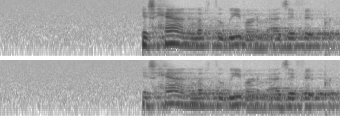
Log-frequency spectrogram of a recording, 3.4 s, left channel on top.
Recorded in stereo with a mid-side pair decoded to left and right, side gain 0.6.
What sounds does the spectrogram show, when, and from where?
1.4 s a woman speaking: 45° left, 2 m; by 3.3 s 5° right, 4 m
